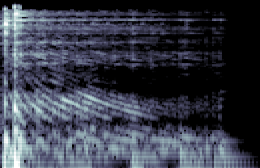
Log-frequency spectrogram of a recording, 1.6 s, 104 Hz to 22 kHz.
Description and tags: BS Bend 33
metallic effects using a bench vise fixed sawblade and some tools to hit, bend, manipulate.
Stretch, Bend, Curve, Flex, Sawblade, Metal, Effect, Bow, Inflect, Curved, Saw, Squeaking, Sound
